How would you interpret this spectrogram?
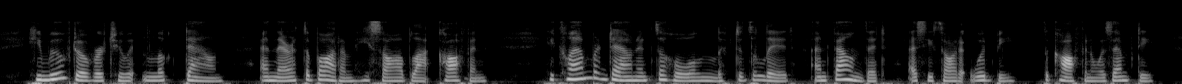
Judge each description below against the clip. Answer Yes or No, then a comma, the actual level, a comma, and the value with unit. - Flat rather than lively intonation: No, average, 3.4 semitones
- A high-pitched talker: No, medium, 180 Hz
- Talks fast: Yes, fast, 210 wpm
